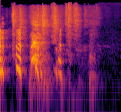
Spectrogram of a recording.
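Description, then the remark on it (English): A few short barks and whiny whimpers from dogs wanting to be let out, in quick succession, high-pitched and yelping, fading out after about a second. “Yeah, the dogs are barking.”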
